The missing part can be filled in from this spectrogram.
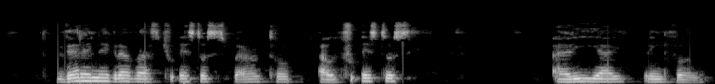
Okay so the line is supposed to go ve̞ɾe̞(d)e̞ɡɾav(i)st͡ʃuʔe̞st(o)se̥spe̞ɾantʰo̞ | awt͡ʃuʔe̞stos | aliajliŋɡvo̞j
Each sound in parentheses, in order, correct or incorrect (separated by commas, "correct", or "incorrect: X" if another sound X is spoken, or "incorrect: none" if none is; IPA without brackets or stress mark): incorrect: n, incorrect: a, correct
